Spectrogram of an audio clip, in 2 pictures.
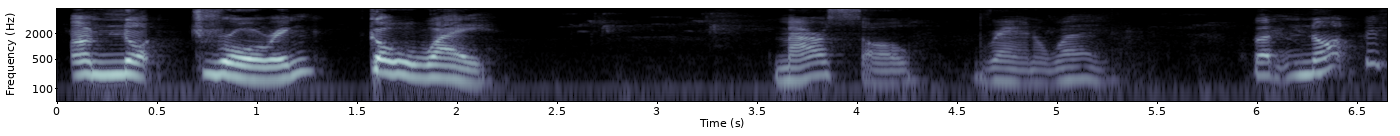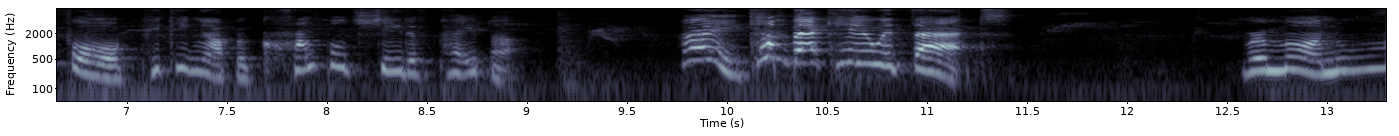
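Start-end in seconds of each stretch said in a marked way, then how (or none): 0.1-2.2 angry sneer. Acted. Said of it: "Ramon sneered". 9.8-11.4 high loud shout after her; angry shout. Acted. Chasing sister with his drawing.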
